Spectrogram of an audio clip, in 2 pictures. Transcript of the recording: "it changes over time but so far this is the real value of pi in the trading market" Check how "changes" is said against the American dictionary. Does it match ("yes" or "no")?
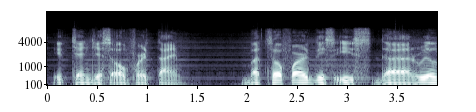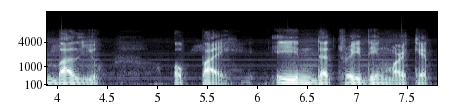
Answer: no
